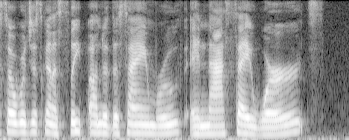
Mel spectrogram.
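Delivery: ordinary delivery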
